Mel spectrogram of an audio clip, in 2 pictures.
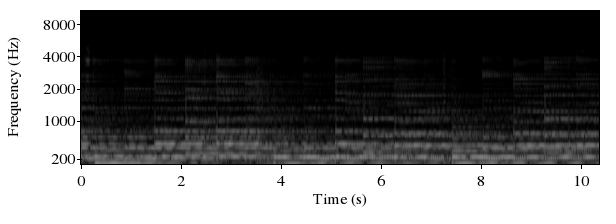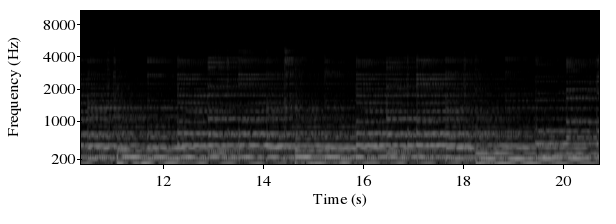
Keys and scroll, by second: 1.9-2.9 typing, 5.0 typing, 8.9-9.3 typing, 9.2 Return, 11.4 typing.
